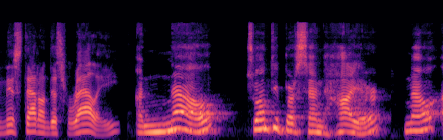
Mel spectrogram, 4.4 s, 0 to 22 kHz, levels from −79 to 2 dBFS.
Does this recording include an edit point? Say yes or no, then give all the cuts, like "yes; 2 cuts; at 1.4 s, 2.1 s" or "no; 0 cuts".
yes; 1 cut; at 1.3 s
